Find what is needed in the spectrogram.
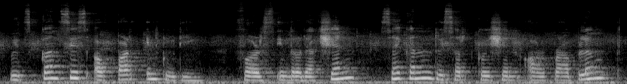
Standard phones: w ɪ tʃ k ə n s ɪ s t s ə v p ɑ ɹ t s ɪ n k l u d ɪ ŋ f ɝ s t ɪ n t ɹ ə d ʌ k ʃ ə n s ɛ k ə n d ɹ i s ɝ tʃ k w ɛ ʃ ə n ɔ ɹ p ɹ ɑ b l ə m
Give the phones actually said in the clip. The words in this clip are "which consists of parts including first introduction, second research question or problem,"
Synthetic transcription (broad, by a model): w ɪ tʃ k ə n s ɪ s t ə f p ɑ ɹ t ɪ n k l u d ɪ ŋ f ɝ s t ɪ n t ɹ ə d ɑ k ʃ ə n s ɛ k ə n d ɹ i s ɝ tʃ k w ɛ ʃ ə n ɔ ɹ p ɹ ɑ b l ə m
